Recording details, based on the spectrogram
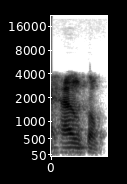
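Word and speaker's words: handsome: और यहाँ पर जो है हमने देखा कि एन के बाद अगर डी होगा तो भी डी साइलेंट होगा, या डी के बाद एन होगा तो भी इस सेंस में डी साइलेंट होता है, ठीक है।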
